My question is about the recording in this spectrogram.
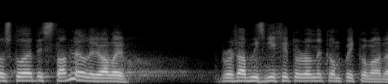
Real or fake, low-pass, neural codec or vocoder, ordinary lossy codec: fake; 7.2 kHz; codec, 16 kHz, 0.5 kbps, FunCodec, trained on Chinese and English, 25 frames a second; MP3, 48 kbps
